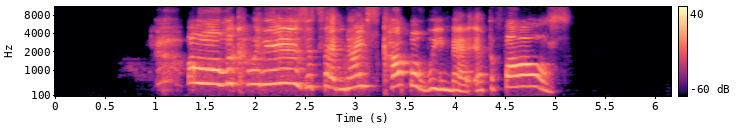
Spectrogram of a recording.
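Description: A woman speaks loudly and with animation over an online call.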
